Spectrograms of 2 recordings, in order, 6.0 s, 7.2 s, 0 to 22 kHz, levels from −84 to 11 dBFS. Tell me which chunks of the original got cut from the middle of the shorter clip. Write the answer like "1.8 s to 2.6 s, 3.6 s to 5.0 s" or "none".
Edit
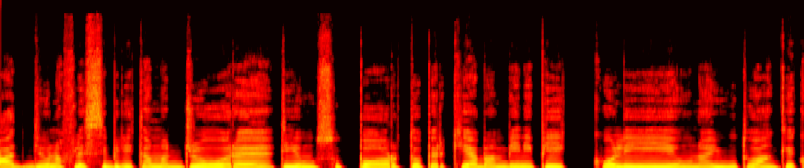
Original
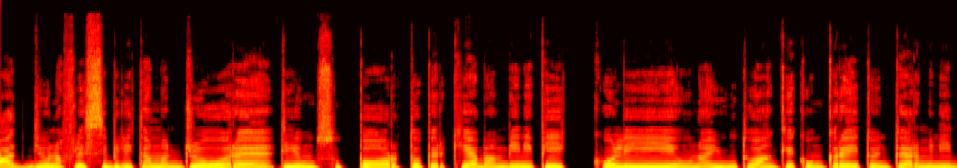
none

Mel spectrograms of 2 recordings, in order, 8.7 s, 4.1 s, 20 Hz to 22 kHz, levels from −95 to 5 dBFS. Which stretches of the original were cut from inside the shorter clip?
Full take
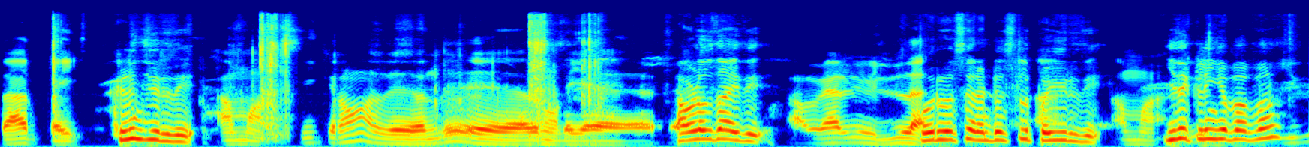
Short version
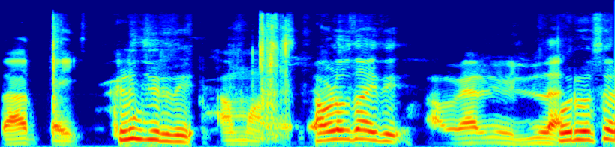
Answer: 1.9 s to 4.3 s

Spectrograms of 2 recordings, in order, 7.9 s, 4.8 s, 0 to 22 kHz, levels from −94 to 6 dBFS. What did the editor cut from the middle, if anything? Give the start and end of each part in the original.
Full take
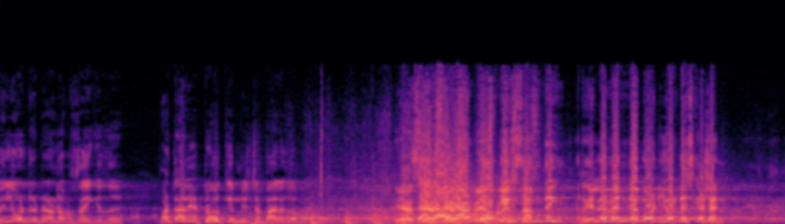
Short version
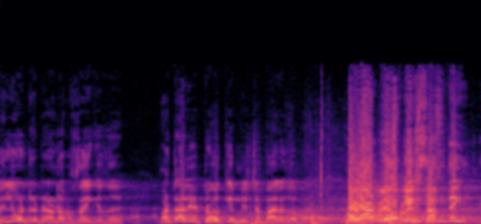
3.5 s to 4.4 s

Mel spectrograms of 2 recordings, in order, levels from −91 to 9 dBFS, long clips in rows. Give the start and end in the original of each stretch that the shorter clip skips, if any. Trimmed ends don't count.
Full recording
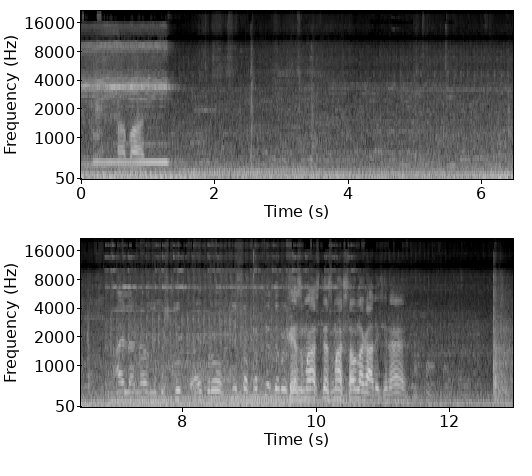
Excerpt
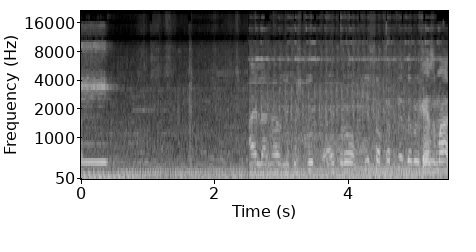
3.4 s to 7.0 s

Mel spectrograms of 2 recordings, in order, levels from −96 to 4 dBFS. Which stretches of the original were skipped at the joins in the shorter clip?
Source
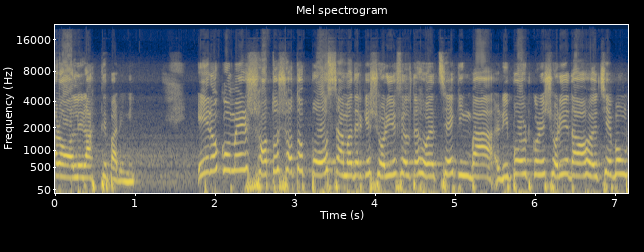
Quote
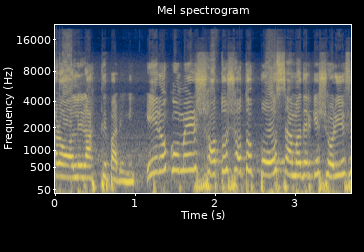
1.1 s to 1.7 s

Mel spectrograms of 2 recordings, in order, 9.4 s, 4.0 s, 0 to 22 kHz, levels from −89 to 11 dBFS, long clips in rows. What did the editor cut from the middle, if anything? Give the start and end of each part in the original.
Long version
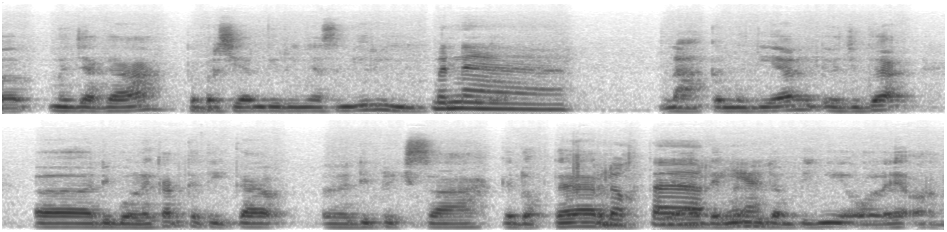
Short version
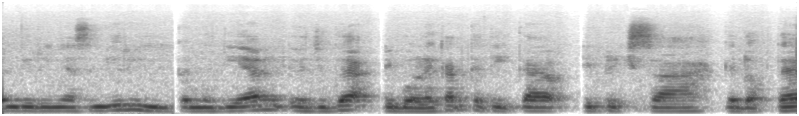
2.1 s to 3.5 s, 4.6 s to 5.2 s, 6.2 s to 6.5 s

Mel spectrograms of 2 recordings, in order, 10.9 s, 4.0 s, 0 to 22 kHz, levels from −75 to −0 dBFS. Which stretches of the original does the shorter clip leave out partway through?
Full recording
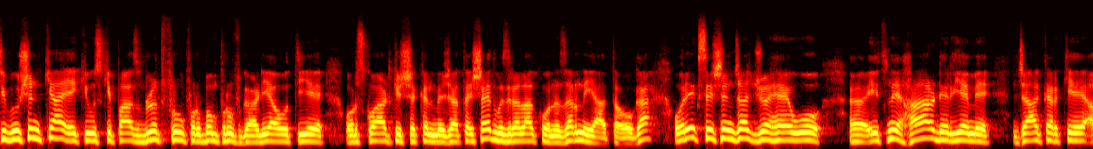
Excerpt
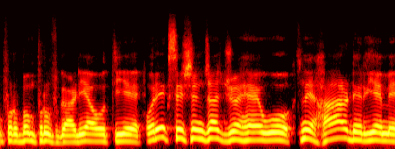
3.3 s to 6.7 s, 8.3 s to 8.8 s

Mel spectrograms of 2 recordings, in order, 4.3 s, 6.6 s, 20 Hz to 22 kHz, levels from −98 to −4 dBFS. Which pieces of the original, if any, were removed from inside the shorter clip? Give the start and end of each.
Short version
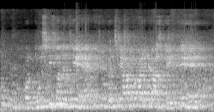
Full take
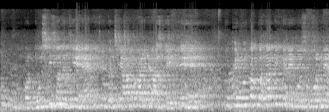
none

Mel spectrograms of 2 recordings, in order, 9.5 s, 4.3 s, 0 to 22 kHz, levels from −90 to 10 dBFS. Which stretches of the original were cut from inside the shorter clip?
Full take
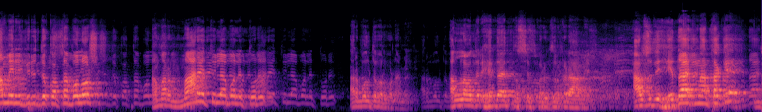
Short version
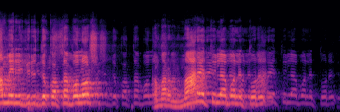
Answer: none

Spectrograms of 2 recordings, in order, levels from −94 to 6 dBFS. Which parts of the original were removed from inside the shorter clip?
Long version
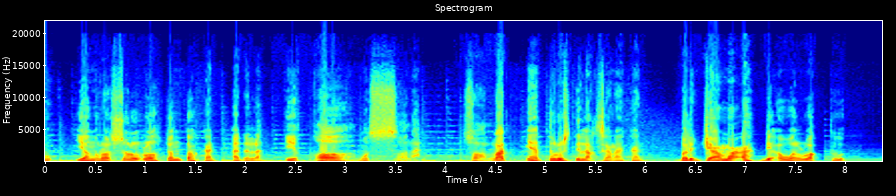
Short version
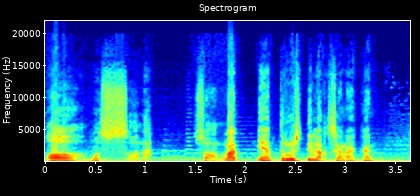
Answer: none

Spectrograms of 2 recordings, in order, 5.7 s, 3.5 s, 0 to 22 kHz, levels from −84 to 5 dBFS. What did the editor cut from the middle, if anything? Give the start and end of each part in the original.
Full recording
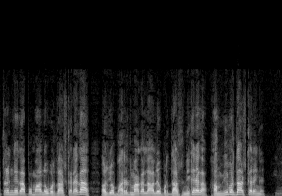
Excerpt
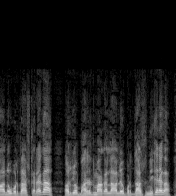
none

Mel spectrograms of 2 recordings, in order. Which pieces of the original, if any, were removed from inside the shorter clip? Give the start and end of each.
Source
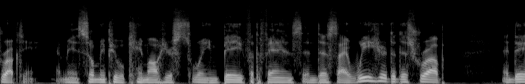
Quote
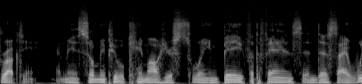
none

